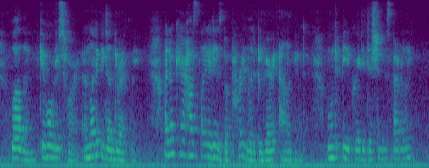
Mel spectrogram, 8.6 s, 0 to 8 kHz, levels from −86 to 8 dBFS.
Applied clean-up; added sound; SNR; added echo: none; none; none; none.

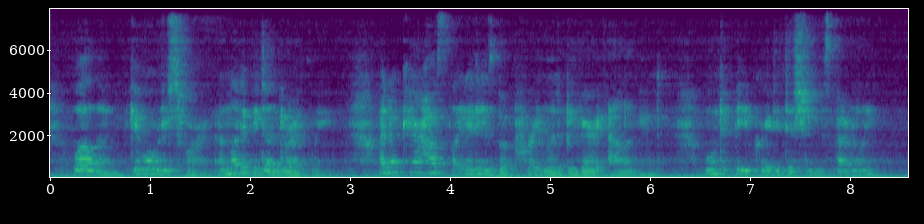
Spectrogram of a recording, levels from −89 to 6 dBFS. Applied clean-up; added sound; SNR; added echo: none; none; none; reverberation time 0.9 s.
